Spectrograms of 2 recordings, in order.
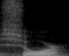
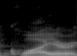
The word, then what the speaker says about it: choir: Yeah, they're sort of singing in the shore. Yeah. And a choir, excuse me, I keep pronouncing it wrong.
